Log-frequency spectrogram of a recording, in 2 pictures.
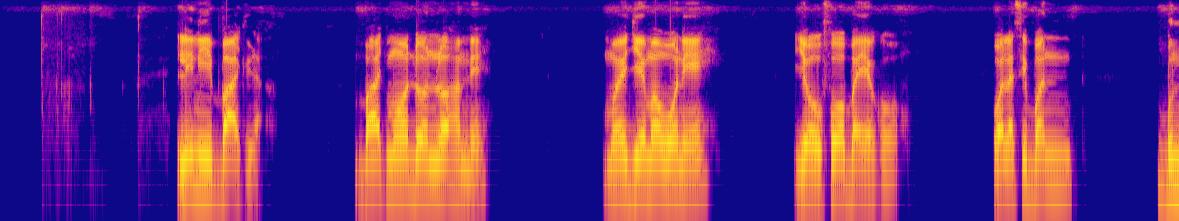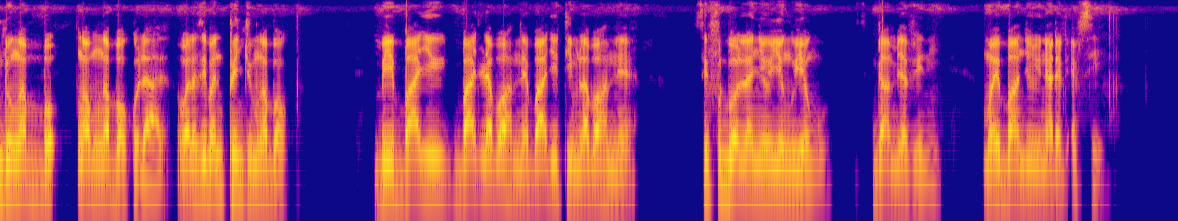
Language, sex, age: Wolof, male, 25-35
